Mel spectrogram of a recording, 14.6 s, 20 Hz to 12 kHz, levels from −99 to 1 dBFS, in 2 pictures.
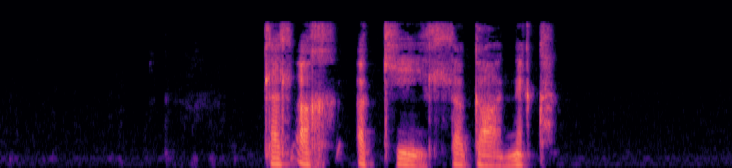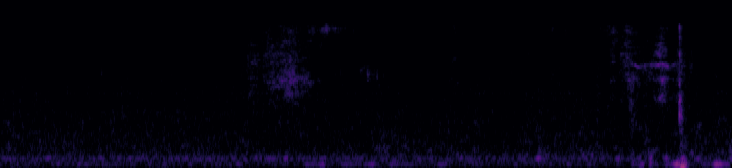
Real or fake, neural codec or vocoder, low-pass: real; none; 7.2 kHz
